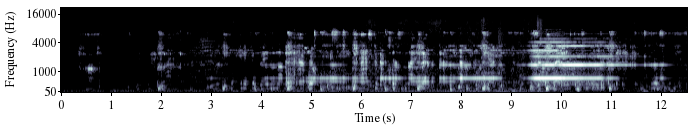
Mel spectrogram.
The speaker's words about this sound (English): That tornado siren is actually like, I'm looking at it. It's just right off over here, right off camera.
